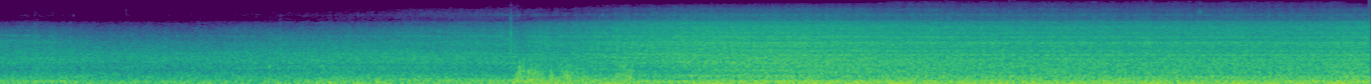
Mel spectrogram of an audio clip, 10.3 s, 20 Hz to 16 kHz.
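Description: A 1986 Chevrolet C10 pickup's 305 cubic-inch V8 running as the truck drives up, growing louder over the first few seconds and then staying loud and steady from about four seconds in.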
